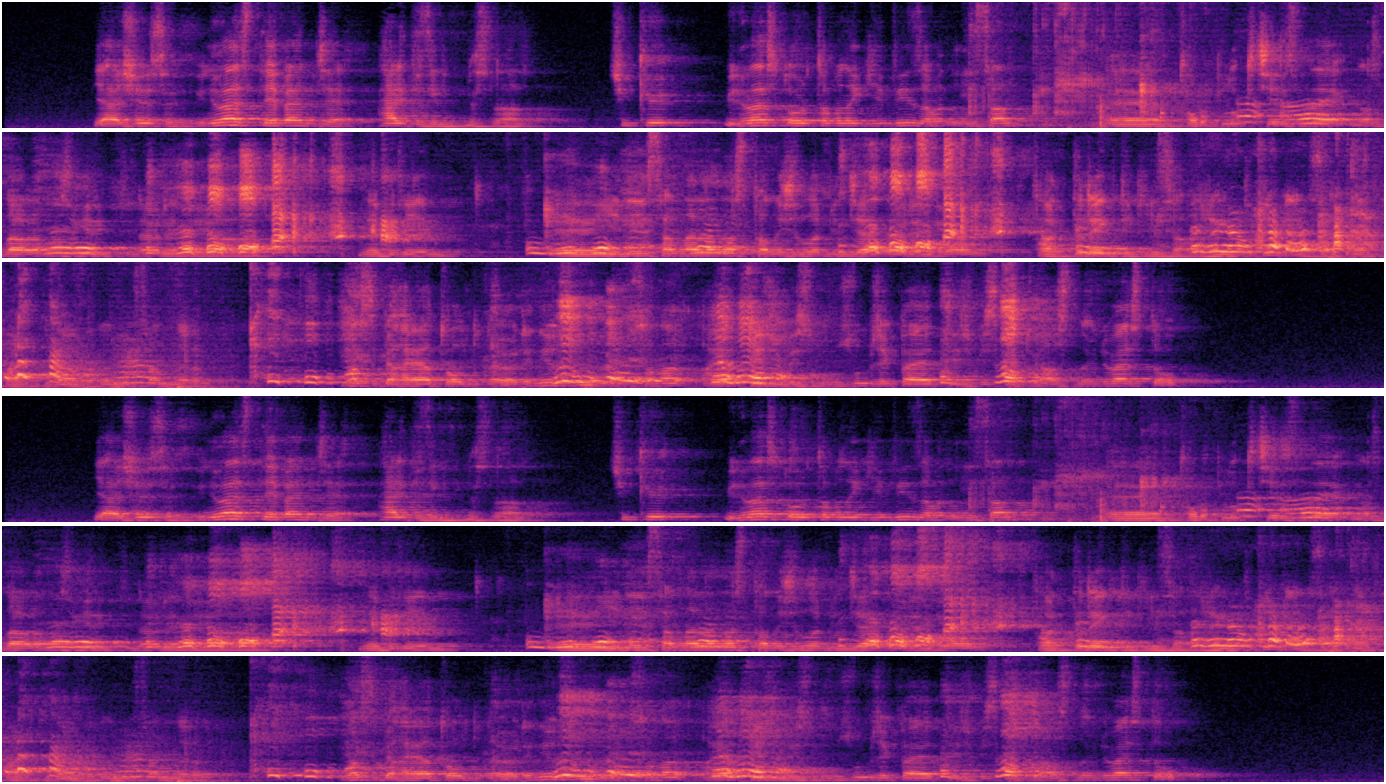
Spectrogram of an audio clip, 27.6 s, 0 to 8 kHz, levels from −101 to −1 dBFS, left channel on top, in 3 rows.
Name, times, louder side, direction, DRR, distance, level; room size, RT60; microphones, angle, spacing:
voice 1, 0.6-3.6 4.1-4.6 4.8-6.8 7.3-11.1 11.6-12.3 12.8-19.8 20.7-26.2, left 3 dB, 40° left, 6 dB, 2.7 m, -34 dB
Laughter, 6.4-8.8 9.4-9.8 10.2-11.9 12.7-14.2 14.8-19.7 20.1-21.0 21.7-21.8 22.1-22.7 23.1-23.7 24.7-25.2, left 3 dB, 85° left, 3.2 m, -27 dB
29.5 x 27.0 x 7.2 m, 0.85 s
head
